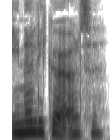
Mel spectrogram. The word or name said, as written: inderliggørelse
